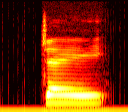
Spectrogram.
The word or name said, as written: zhei1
